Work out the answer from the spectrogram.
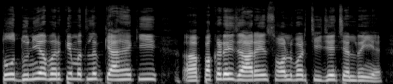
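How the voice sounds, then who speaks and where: A man's voice: high voice, steady tone, fairly quick, smooth, no room sound, studio quality. A man explaining exam news to students as a coaching teacher, conversational and often checking in with short tag questions.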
